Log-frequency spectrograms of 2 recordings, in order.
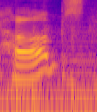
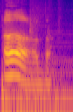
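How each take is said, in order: First: The word begins with an audible h sound. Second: The word begins with a vowel, no h. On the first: This is how it is said in the UK. "in the U K, we only ever say herbs" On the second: This is how Americans say it. "apparently Americans pronounce herb"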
